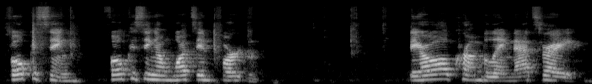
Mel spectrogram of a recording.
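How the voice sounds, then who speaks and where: The voice has a bright, sharp tone, fairly even intonation and very even loudness. It moves at a fairly slow pace with long, frequent pauses. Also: woman, medium pitch for a woman. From Canada (Ontario). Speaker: tarot reader. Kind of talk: live stream tarot reading with chat. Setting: live stream. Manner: casual, chatty; stuttering.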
